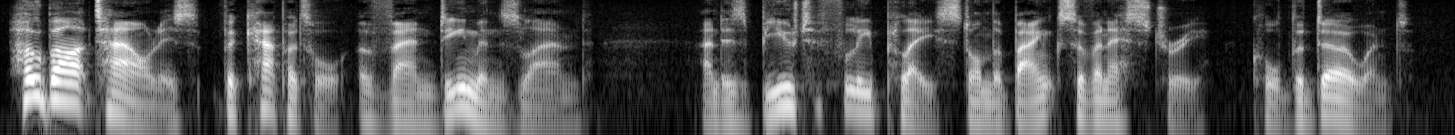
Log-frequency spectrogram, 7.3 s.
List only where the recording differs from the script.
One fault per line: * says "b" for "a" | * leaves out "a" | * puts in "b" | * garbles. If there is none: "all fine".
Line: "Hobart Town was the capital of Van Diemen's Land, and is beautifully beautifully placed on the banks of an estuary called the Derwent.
* says "is" for "was"
* leaves out "beautifully"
